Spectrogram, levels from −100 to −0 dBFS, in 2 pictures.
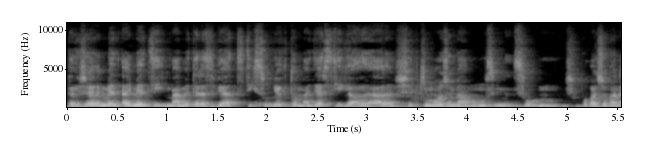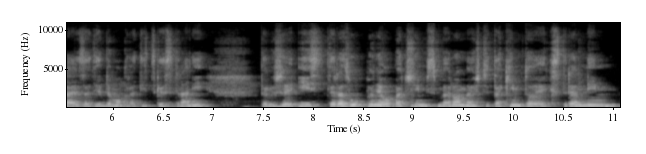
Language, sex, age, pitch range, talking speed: Slovak, female, 20-39, 175-190 Hz, 175 wpm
